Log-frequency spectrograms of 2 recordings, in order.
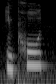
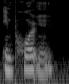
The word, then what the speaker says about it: important: important。美音的话呢，更倾向于发一个单纯的鼻音 important，也就是这个 t 的发音是有可能听不到了的。当然我们也可以选择把它的音发出来哈， important 也是可以的。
